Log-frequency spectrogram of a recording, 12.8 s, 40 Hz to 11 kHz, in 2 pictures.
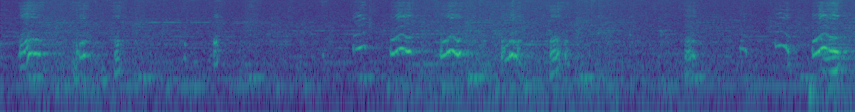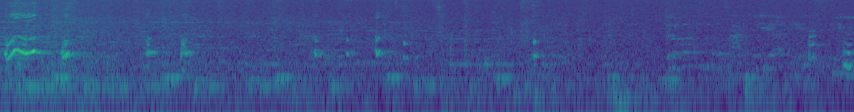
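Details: White Swiss Shepherd puppies 19 days old, summer 2014, giving thin, high whimpers and squeaks in short bursts.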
